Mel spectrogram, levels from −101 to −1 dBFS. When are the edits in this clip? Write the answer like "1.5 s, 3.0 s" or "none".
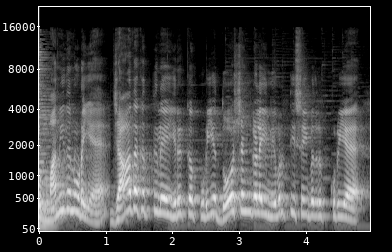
1.0 s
